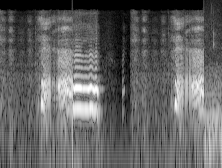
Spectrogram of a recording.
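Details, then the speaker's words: Newborn baby's discomfort cry, described as mild and not serious: short, breathy fussing cries with an airy 'heh' onset, in two bursts separated by a pause. "inclusive até fatal o próximo chorou chorou do desconforto a é vocês vão ver em um videozinho"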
